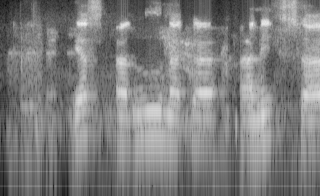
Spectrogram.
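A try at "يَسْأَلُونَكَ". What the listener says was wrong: নাকা টান হয়ে গেল। আলু নাকা স্বাভাবিক।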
